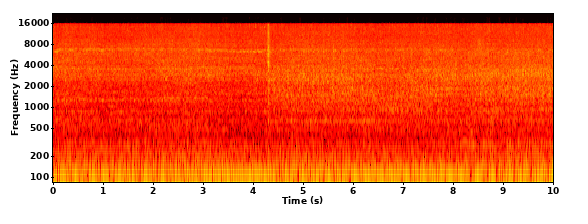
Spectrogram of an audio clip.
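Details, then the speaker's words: Chevy Silverado's first start after a MAF sensor and intake install, having sat about a month; steady, even low rumble at idle with no knocks, ticks or misses; normal idle, truck road ready. "everything sounds good we give it a quick little read here I'm super excited guys this thing is road ready"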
